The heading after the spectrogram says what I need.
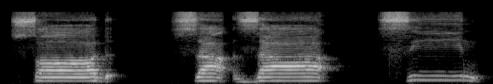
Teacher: इनकी अदाई के वक्त सीटी की सी आवाज निकलती है, यानी सीटी के जैसी आवाज निकलती है हरूफ सफीरा में।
